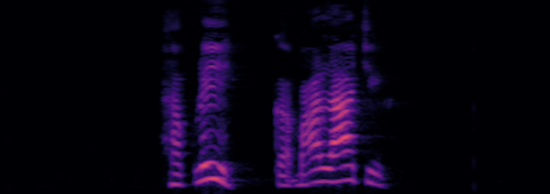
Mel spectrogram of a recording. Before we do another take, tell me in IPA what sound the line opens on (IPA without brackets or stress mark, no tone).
h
